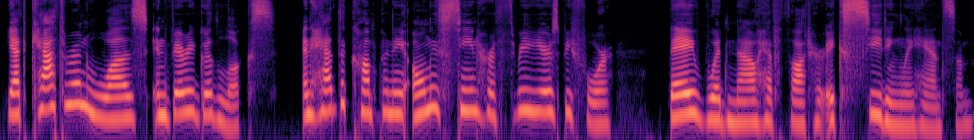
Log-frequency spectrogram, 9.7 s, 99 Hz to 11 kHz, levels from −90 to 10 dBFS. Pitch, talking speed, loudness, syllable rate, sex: 220 Hz, 155 wpm, -21 LUFS, 4.5 syllables/s, female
